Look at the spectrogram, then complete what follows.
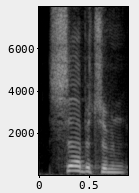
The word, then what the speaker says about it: Surbiton: Surbiton rhymes with Warburton. Nearly.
